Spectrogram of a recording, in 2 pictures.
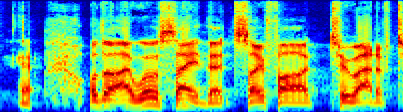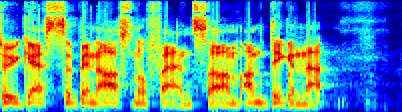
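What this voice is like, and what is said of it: English accent. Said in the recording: “your credentials are pretty much just your accent ... being born in England ... instant credibility with the accent”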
